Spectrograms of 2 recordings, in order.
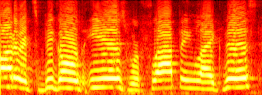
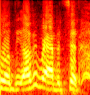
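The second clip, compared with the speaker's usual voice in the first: usual speaking voice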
